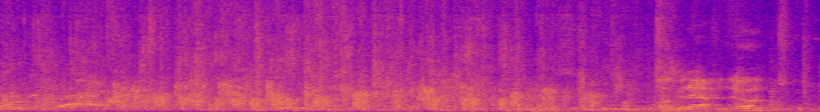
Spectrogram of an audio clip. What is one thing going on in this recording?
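A large crowd of children chatters.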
